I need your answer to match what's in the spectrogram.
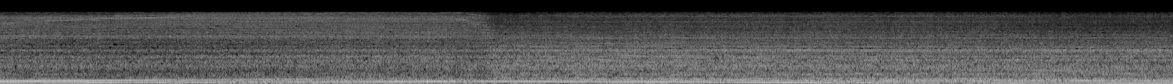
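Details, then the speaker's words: Audi A4 B7 Avant under boost: steady engine drone with a faint high whistle and airy flutter of boost escaping. Boost leak from a split OEM diverter valve leaves the car down on power, feeling naturally aspirated. "kind of sounds like air escaping from the balloon a little flutter like when you hold the end of the ball and let all that air up here the high pitch that is just all the boost just out the door gone basically"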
